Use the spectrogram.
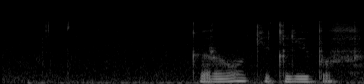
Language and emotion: Russian, sad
